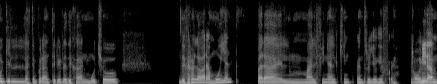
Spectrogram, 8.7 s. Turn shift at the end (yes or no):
no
